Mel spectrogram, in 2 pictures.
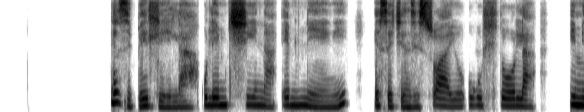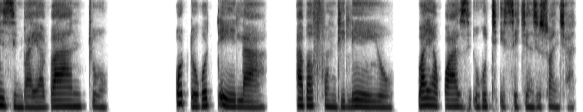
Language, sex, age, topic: North Ndebele, male, 25-35, health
